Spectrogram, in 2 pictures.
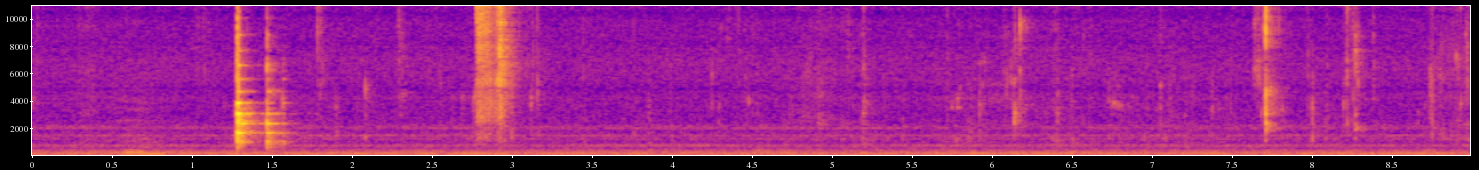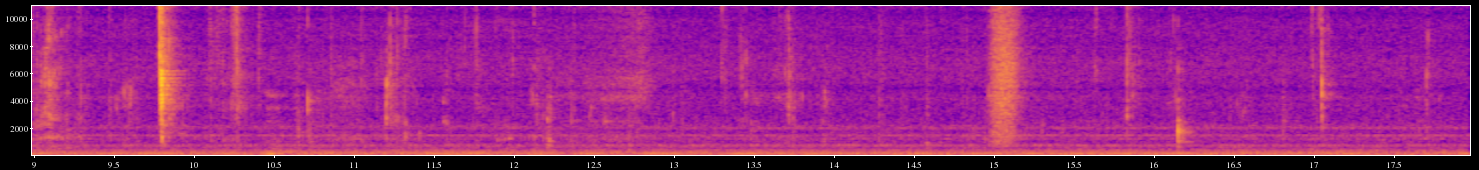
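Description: Close-up mouth sounds of a person biting and chewing soft, peeled small mango flesh, with a few short wet clicks, the sharpest about a second and a half in, over a steady background hum.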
